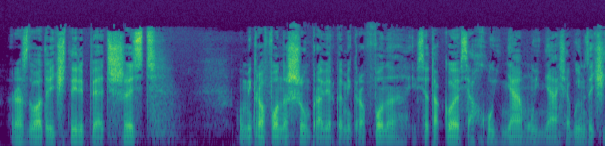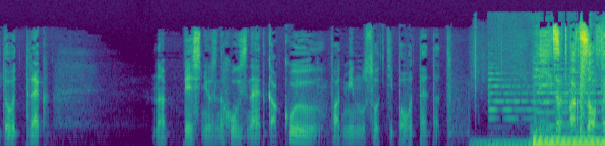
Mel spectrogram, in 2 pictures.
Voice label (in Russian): russkiy rap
